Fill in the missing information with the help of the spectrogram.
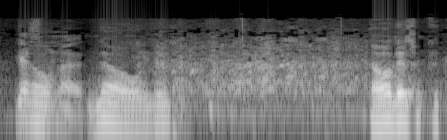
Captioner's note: audience laughing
